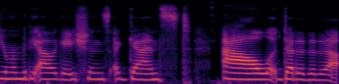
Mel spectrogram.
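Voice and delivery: ordinary talk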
